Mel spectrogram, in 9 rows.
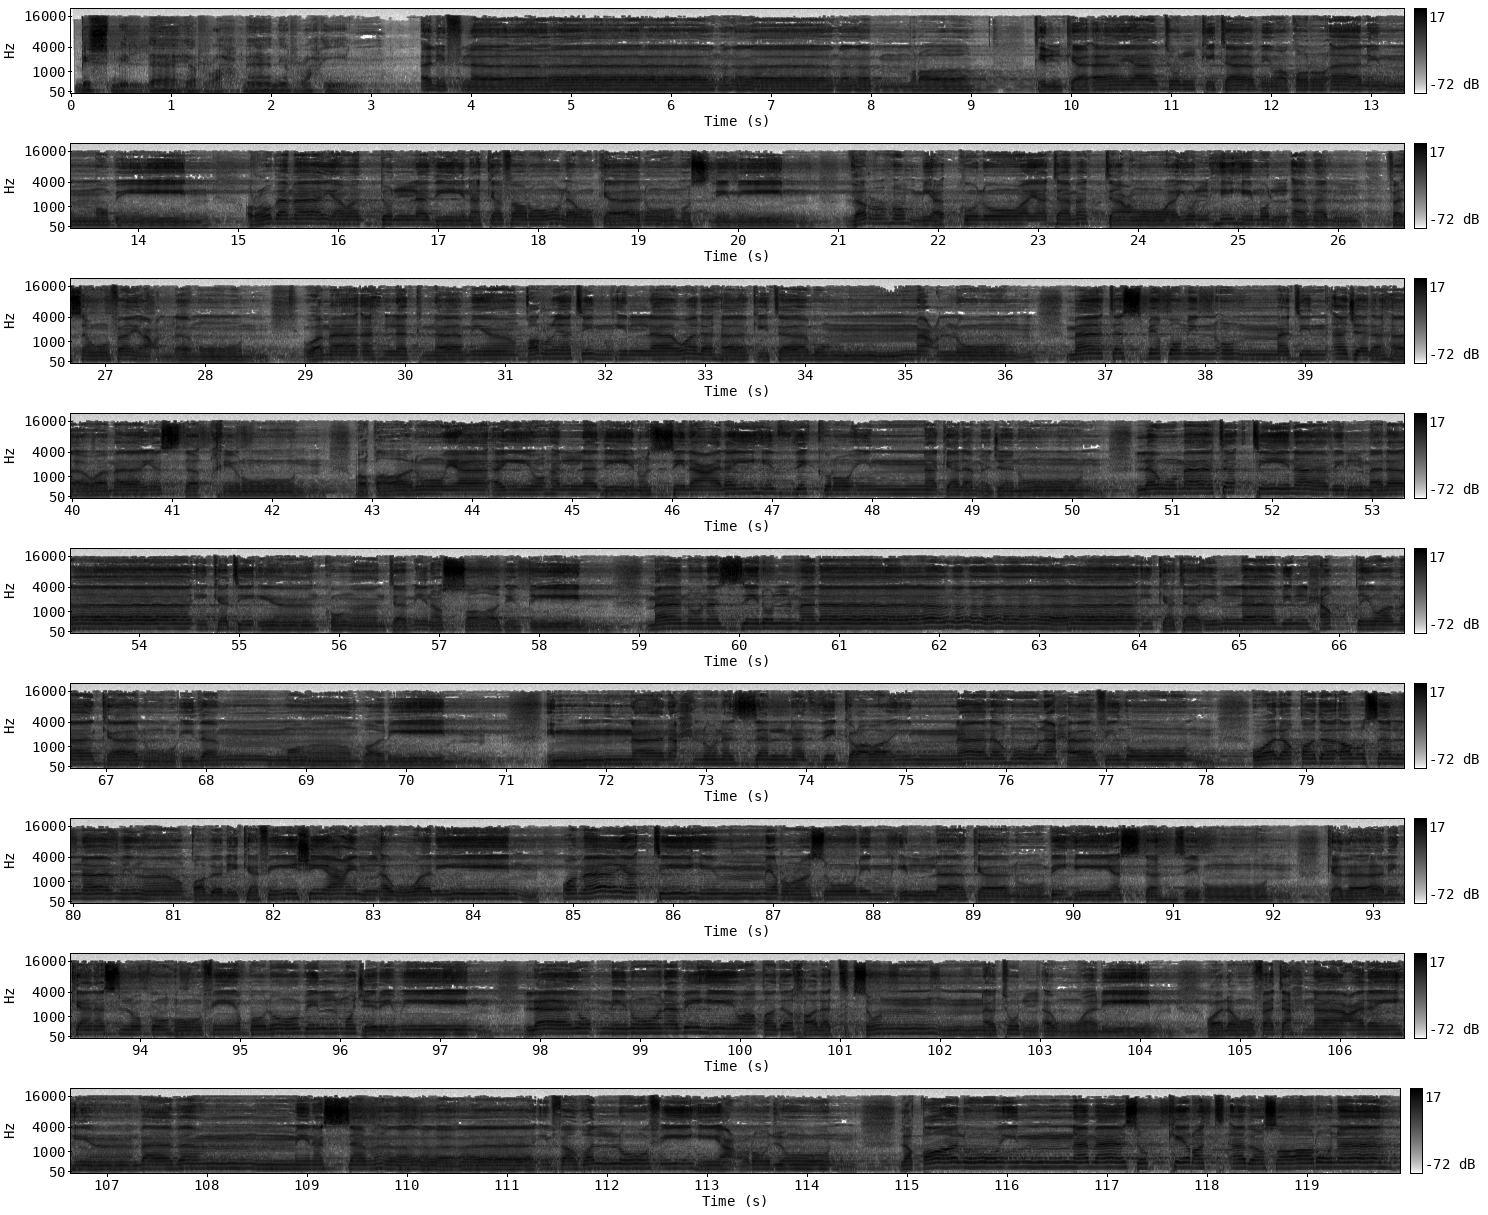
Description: Surah Sequence تتابع السورة Download Surah حمّل السورة Reciting Murattalah Audio for 15. Surah Al-Hijr سورة الحجر N.B *Surah Includes Al-Basmalah Reciters Sequents تتابع التلاوات Reciters Repeats تكرار التلاوات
